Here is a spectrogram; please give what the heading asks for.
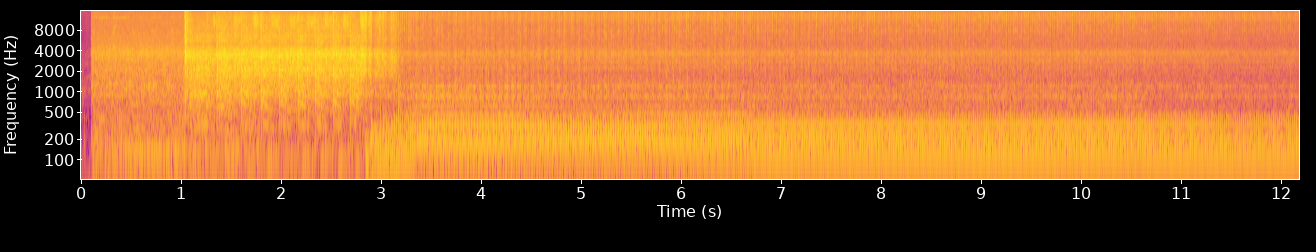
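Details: Built Subaru WRX STI first start, jump-started, after swapping the fuel line to fix a no-start: a brief crank, then it catches and settles into a steady, even idle with no misses or knocks.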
